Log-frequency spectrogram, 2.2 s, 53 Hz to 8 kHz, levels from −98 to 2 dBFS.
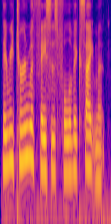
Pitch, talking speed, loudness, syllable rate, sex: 190 Hz, 190 wpm, -17 LUFS, 6.4 syllables/s, female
